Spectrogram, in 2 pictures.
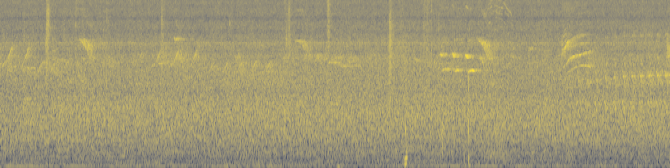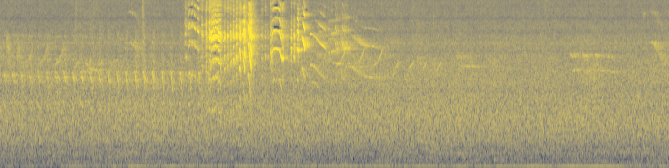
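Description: Birds chirping and singing over a faint steady hiss: short chirps scattered throughout, a rapid trill in the middle, and a louder burst of quick calls about two-thirds of the way through.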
